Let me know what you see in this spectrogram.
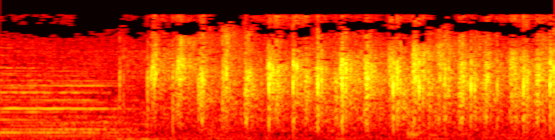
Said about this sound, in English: Oh, come on, now clap for the music. Clap for the music.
